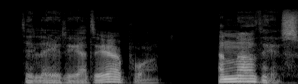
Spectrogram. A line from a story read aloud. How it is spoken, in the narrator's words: Moreau said quietly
